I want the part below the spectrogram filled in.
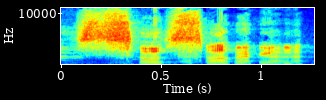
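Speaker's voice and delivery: loud, high, drawn-out laughing apology. Real, not acted. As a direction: apologize loudly through real laughter. Apologizing amid laughter at own joke.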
